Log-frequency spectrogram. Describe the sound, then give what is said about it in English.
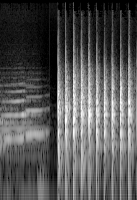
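A brief sustained musical tone fades out. After a short pause comes a rapid series of about a dozen loud knocks on a door in a steady, fast rhythm. “It looked like there was no hope for excitement during this year's holiday season when suddenly a knock was heard coming from the door.”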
